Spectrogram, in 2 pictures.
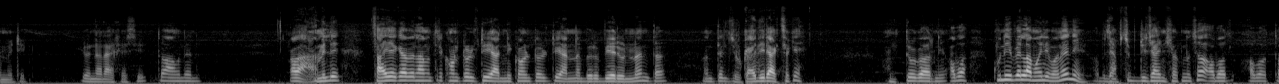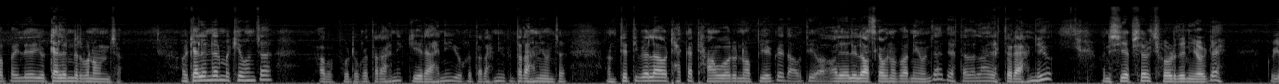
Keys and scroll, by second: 4.4 ctrl+t.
